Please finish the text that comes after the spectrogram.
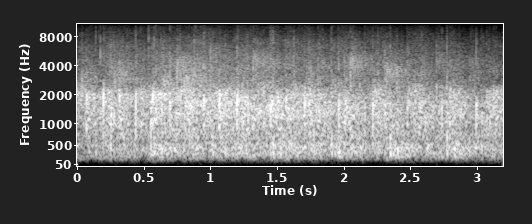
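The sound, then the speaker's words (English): A crowd claps steadily for a few seconds, a dense, even patter of many hands at a fairly loud level with no break or clear build. “Give her a round of applause, yeah.”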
